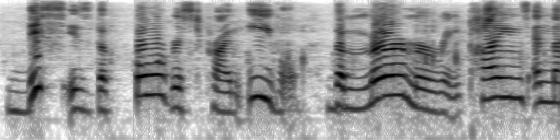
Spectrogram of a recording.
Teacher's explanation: This Rhythm has one stressed syllable followed by two unstressed ones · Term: Dactyl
